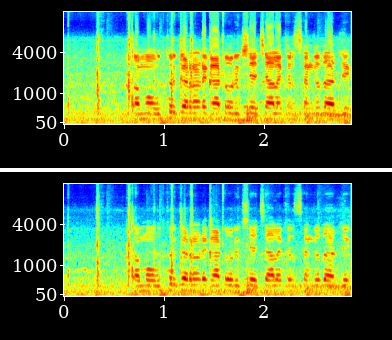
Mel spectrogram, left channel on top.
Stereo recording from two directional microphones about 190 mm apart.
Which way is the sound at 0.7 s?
30° right (ahead or behind).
